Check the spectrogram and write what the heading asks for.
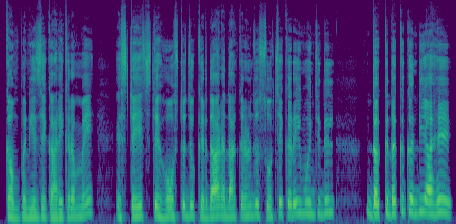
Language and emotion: Sindhi, fearful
